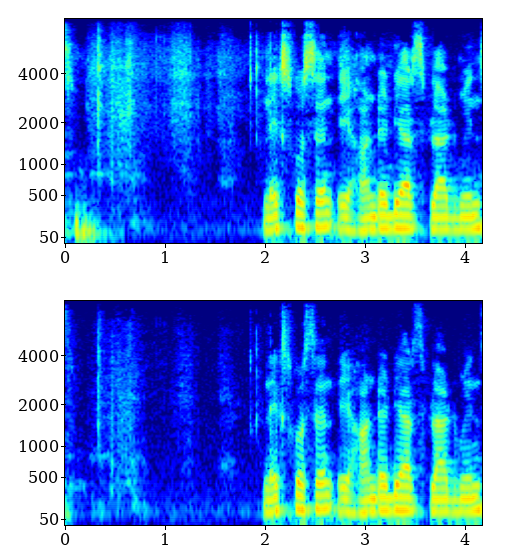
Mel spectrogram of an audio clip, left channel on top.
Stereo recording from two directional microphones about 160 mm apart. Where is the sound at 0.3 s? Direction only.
35° right (ahead or behind).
